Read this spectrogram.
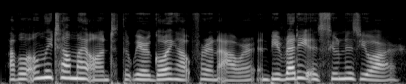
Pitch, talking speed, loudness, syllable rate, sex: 230 Hz, 325 wpm, -17 LUFS, 6.7 syllables/s, female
